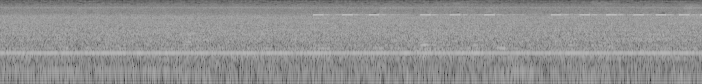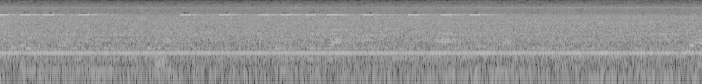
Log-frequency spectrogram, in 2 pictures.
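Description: Steady rushing air noise of running shop fans with a constant low hum under it, and a faint high-pitched on-off tone through the middle stretch.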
